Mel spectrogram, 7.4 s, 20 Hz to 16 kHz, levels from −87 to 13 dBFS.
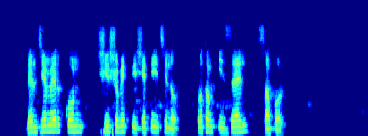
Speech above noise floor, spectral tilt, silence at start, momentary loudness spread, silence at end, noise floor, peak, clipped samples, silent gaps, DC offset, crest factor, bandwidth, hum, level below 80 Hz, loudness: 55 dB; -5 dB/octave; 0.55 s; 13 LU; 1.7 s; -88 dBFS; -12 dBFS; under 0.1%; none; under 0.1%; 22 dB; 8.2 kHz; none; -74 dBFS; -33 LUFS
